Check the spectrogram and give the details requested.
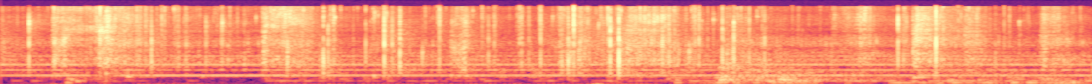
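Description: Faint crackling and sizzling of ginger frying in hot oil in a stainless steel skillet.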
